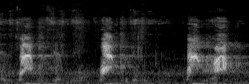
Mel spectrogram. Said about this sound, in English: I can't think straight with your dog flipping out like that. Pixie. Pixie, sit. Pixie, sit. Sit, Pixie.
